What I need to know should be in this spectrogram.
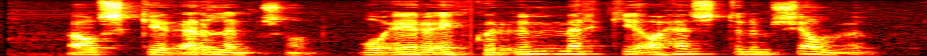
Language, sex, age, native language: Icelandic, male, 50-59, Icelandic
